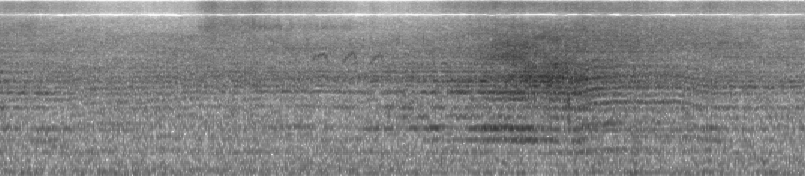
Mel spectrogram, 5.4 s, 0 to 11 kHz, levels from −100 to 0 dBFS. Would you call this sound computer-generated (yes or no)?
yes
